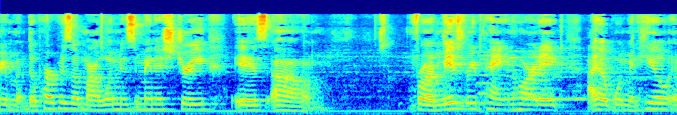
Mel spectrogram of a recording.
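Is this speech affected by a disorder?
No.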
